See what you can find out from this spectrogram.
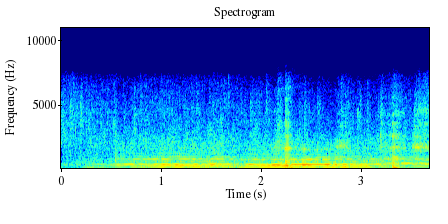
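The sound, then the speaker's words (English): Rain falling as a soft, steady patter that continues evenly through the whole stretch at low volume. “It's raining.”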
